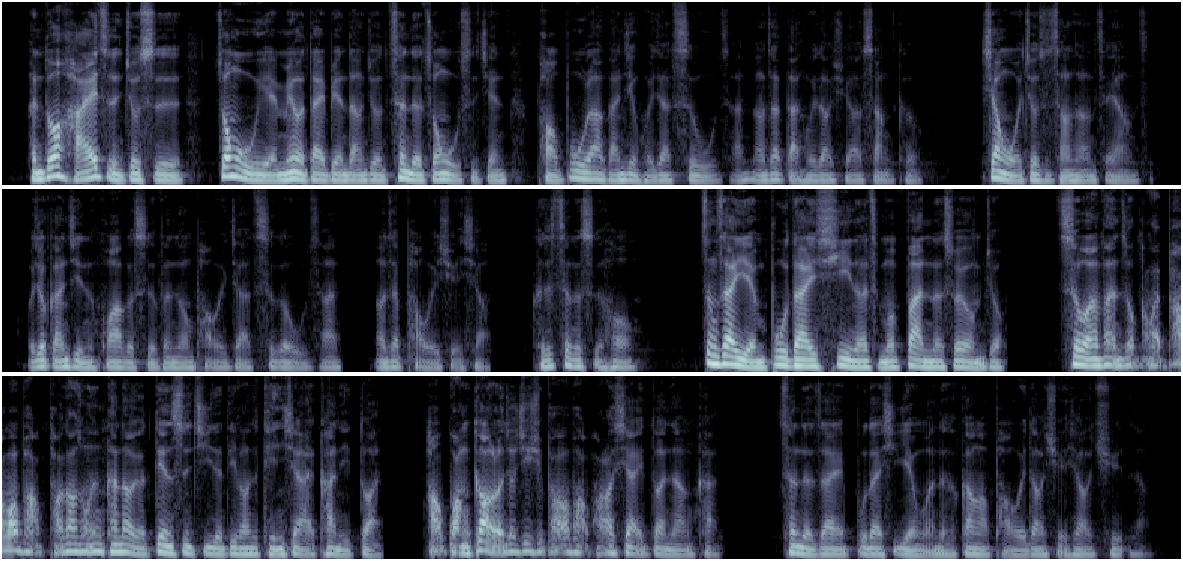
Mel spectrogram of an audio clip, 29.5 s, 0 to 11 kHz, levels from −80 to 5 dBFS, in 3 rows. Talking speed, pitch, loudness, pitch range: 335 characters per minute, 100 Hz, -22 LUFS, 95-115 Hz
